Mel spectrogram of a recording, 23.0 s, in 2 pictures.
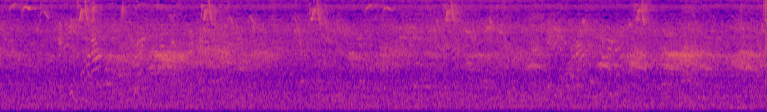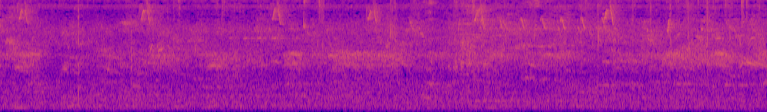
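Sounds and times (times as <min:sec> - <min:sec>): birds cawing and chirping: 0:07.1 - 0:12.3, 0:13.6 - 0:23.0.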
